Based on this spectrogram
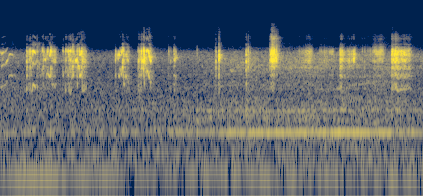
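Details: A pair of pet budgerigars chatter at home: bursts of harsh, buzzy chirps in rapid clusters with short pauses, loud and close.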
